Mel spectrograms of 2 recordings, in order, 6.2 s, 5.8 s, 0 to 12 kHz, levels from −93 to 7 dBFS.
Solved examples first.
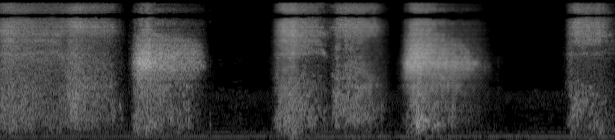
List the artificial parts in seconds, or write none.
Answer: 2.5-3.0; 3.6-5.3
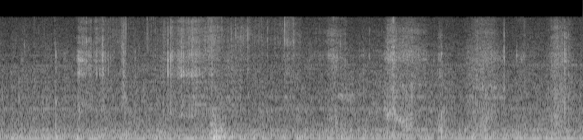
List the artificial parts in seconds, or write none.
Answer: none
